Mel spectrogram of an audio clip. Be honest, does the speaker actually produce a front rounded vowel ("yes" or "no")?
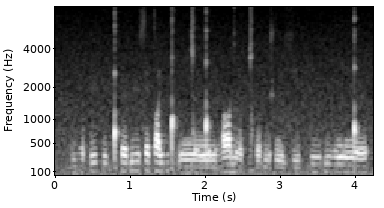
yes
